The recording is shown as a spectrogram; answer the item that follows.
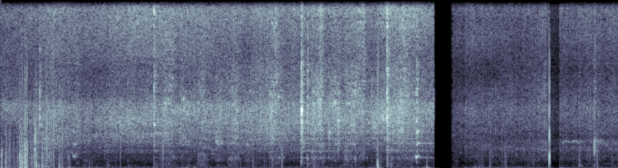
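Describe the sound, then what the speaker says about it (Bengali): Spice masala with ginger paste and salt for a chicken liver curry is stir-fried in a pan: a steady close sizzle runs throughout, broken by sharp scrapes of the stirring spoon and one brief drop-out. "এবার ভালো করে একদম কষিয়ে নেব"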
